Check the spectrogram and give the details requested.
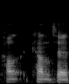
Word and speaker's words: Conte: But I was disappointed with Conte tonight, or Conte as it gets pronounced.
